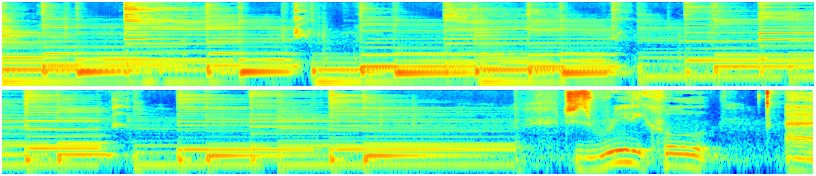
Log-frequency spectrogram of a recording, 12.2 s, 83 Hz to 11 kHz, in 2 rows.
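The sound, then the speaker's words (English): A fingerstyle guitar lick, a transitional lick going from A to D7 or A to E7 for 12-bar turnarounds, with plucked bass and treble notes ringing together in a steady, bluesy phrase that ends with a few bent, wavering notes. “transitional kind of lick, going from maybe an A to a D7 or an A to an E7 when you're playing your 12, uh, 12 bar turnarounds.”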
